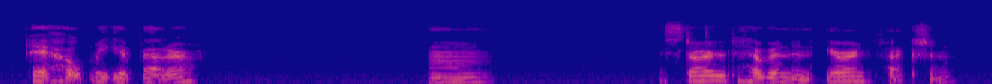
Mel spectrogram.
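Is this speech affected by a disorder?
Yes: mild cerebral palsy.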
